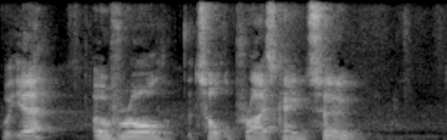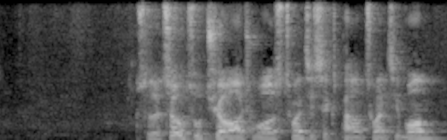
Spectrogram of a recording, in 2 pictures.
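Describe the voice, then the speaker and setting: A man casually talking through a takeaway food review for his vlog, chatty and relaxed, sometimes talking with his mouth full. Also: mid-range voice, slow pace, long pauses, echoey room. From England, near Chester.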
